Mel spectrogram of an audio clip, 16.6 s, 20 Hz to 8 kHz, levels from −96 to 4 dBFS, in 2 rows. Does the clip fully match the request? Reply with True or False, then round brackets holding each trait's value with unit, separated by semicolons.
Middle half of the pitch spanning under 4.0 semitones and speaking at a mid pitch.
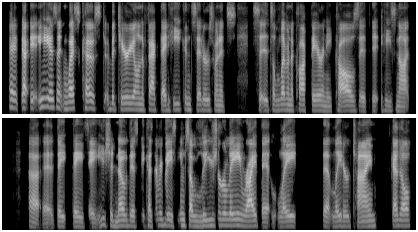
True (2.9 semitones; 145 Hz)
